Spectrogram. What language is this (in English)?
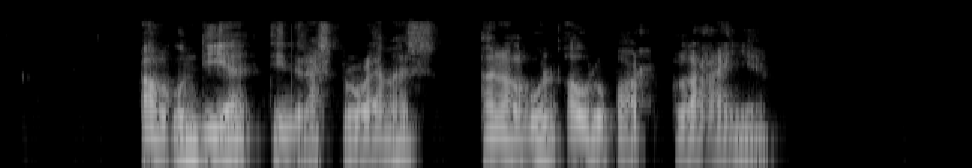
Catalan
